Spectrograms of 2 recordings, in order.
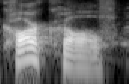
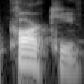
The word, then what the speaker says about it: Kharkiv: 2 weeks ago, the Ukrainians launched an offensive up around Kharkov, up in the north, or Kharkiv, depending upon how you want to pronounce it.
